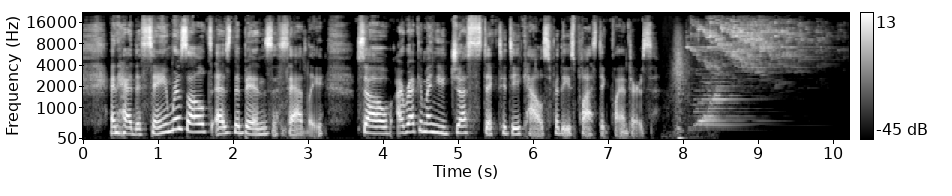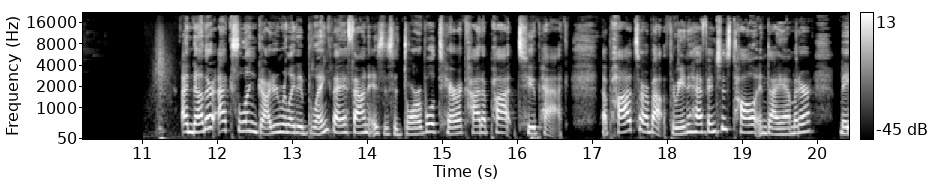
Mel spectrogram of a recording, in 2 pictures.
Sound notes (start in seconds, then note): 8.0 stars twinkling; 11.2 air whooshing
